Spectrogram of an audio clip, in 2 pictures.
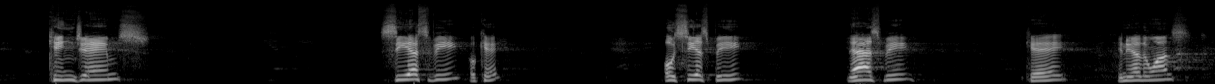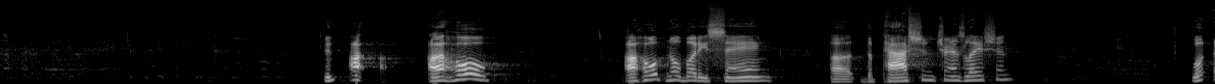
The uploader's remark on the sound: One of our breakouts from the 2023 South Florida Young Adults Conference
